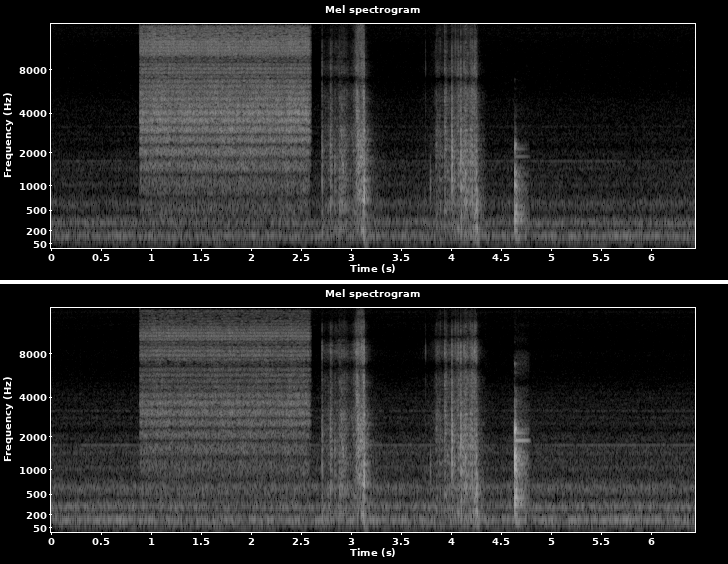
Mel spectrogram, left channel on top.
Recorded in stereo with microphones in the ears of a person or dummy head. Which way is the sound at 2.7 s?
Centre (ahead or behind).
